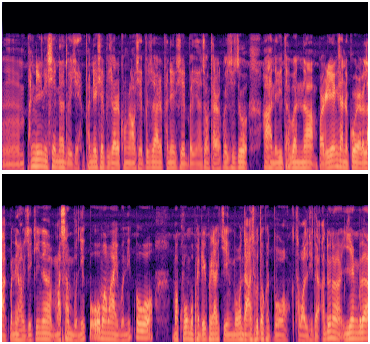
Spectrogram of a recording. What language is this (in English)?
Manipuri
